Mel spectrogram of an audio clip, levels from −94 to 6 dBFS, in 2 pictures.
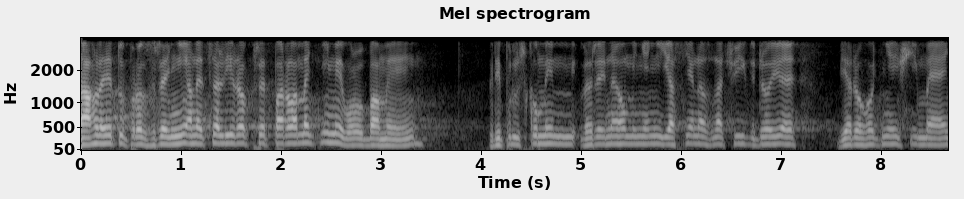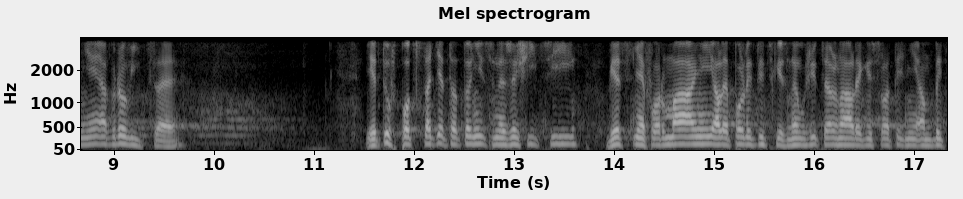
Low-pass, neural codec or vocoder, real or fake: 3.6 kHz; codec, 24 kHz, 6 kbps, HILCodec; fake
